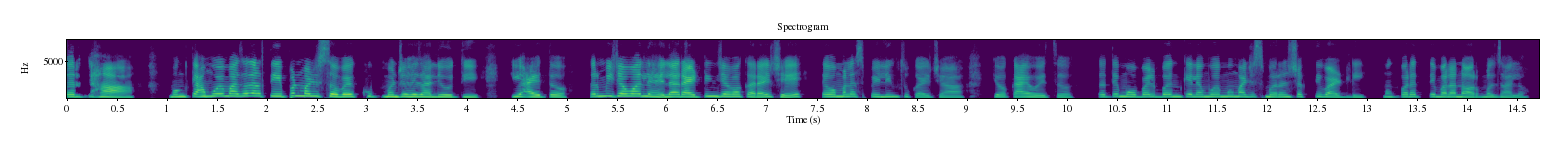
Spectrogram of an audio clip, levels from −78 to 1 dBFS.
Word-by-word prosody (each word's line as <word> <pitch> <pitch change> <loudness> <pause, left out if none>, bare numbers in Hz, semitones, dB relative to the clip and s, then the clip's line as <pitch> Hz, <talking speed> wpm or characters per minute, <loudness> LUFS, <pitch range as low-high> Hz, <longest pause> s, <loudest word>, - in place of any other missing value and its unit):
तर 270 -1 +2 0.2
हां, 230 -7 +3 0.4
मग 265 +1 +3
त्यामुळे 300 +2 +3
माझं 330 0 +2
ना, 350 -1 +4
ते 310 -1 +4
पण 360 - +1
माझी 330 -2 +3
सवय 275 -1 +5
खूप 295 -4 -6
म्हणजे 270 +1 +4
हे 270 0 +4
झाली 250 -2 +2
होती, 225 -3 0 0.3
की 270 - 0
आयतं 235 -2 +1 0.3
तर 300 - +1
मी 320 +1 +2
जेव्हा 330 -1 +4
लिहायला 275 -2 +4
रायटिंग 265 +2 +4
जेव्हा 290 0 +2
करायचे, 245 -1 +1 0.2
तेव्हा 275 0 +2
मला 285 +1 0
स्पेलिंग 260 -1 -3
चुकायच्या 205 -5 -8 0.3
किंवा 245 -2 -4
काय 235 0 +1
व्हायचं, 200 -3 -6 0.3
तर 260 - -4
ते - - -3
मोबाईल 275 -1 -1
बंद 275 -1 0
केल्यामुळे, 275 0 -1
मग 275 0 -1
माझी 270 -1 -2
स्मरणशक्ती 255 +2 -4
वाढली, 205 -6 -3 0.2
मग 240 -1 -7
परत 260 +1 -2
ते 275 - -3
मला 250 -1 0
नॉर्मल 220 -2 -2
झालं. 190 -4 -8
260 Hz, 185 wpm, -24 LUFS, 235-280 Hz, 0.4 s, सवय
